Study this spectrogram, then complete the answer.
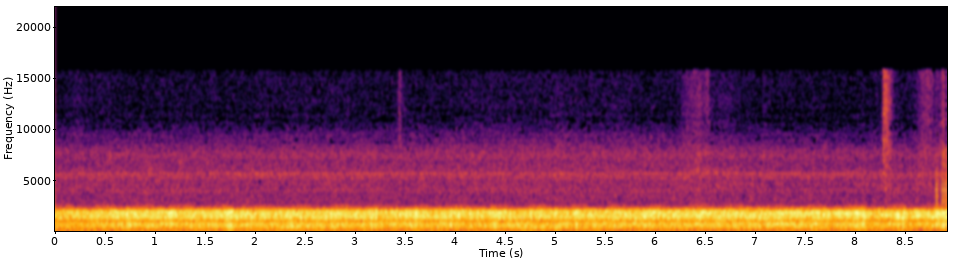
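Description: A shortwave radio hisses with steady static from its loudspeaker.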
